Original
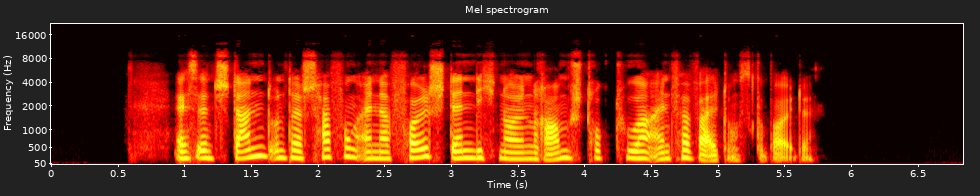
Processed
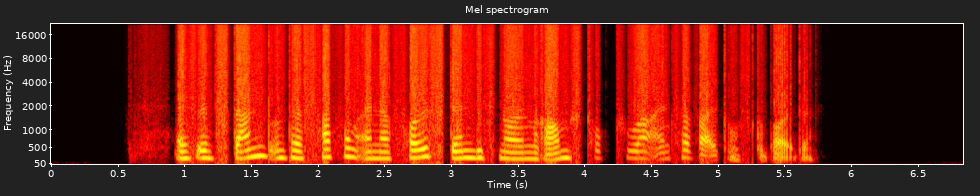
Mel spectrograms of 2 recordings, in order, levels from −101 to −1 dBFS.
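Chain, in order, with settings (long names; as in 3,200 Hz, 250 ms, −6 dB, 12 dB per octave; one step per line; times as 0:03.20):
0:03.90–0:05.09: high-pass filter 930 Hz 6 dB per octave
converter with an unsteady clock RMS 0.12 ms
level −6 dB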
